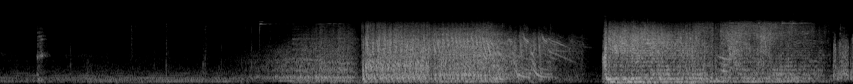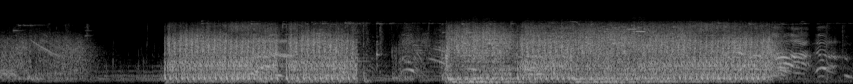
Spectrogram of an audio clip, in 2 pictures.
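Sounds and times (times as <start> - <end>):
rapid automatic gunfire: 3.6 - 7.8, 10.2 - 12.2, 13.0 - 16.6.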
